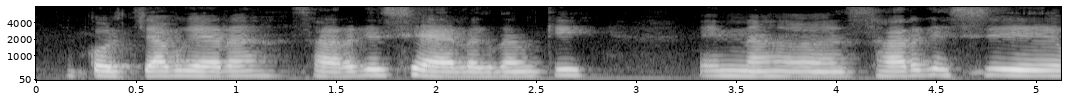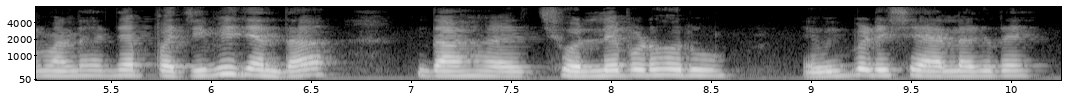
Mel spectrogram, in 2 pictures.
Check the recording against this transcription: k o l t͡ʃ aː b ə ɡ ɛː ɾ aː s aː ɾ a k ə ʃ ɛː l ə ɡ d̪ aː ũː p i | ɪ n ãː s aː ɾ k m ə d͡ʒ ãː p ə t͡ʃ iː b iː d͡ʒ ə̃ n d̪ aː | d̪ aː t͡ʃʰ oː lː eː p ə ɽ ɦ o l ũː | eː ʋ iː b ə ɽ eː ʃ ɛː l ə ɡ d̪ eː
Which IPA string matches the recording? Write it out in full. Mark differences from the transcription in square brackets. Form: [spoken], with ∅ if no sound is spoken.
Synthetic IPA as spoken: k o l t͡ʃ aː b ə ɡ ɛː ɾ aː s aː ɾ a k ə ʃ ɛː l ə ɡ d̪ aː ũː [k] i | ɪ n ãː s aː ɾ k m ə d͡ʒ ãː p ə t͡ʃ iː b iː d͡ʒ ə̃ n d̪ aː | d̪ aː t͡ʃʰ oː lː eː p ə ɽ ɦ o [ɾ] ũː | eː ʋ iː b ə ɽ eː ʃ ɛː l ə ɡ d̪ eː

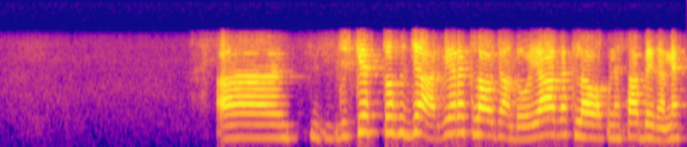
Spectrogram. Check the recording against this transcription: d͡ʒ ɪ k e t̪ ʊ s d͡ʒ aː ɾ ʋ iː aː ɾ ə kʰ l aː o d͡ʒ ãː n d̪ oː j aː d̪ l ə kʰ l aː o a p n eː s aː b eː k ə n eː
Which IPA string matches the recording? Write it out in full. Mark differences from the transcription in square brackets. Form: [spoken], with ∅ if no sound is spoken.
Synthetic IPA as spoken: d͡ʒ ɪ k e t̪ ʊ s d͡ʒ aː ɾ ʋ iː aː ɾ ə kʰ l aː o d͡ʒ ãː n d̪ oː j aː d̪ [ɾ] ə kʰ l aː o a p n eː s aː b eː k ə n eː

